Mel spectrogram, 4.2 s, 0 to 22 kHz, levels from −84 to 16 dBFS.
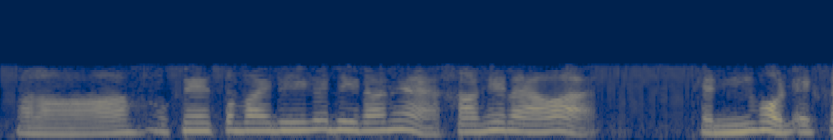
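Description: A short speech recording carries two faults from start to finish. The first is DECT cordless phone buzz. A thin, steady buzz sits at 100 Hz with a dense stack of harmonics above it. It runs roughly 20 dB below the speech. A nearby DECT handset or base transmits a brief radio burst every 10 ms. The audio circuitry rectifies those bursts into this repeating tone. The second fault is G.729 codec damage, and it is plainly audible. Nothing passes above 3.8 kHz, so the speech sounds muffled and narrow. The voice has a rough, slightly synthetic edge. The codec rebuilds each 10 ms frame from a vocal tract filter, a pitch predictor and a few pulses. The sound points to an 8 kbit/s G.729A coder.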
